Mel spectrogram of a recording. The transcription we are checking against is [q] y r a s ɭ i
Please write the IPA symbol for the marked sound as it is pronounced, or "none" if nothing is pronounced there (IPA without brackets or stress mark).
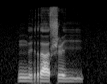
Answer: ŋ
